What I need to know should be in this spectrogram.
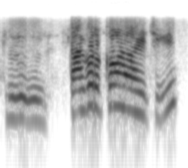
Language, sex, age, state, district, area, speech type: Odia, male, 45-60, Odisha, Nabarangpur, rural, conversation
